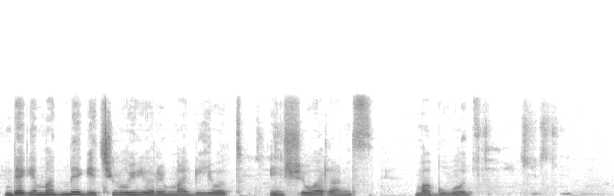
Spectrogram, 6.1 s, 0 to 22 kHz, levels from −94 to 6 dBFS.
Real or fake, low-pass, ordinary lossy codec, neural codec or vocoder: fake; none; none; codec, 24 kHz, 1.5 kbps, HILCodec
